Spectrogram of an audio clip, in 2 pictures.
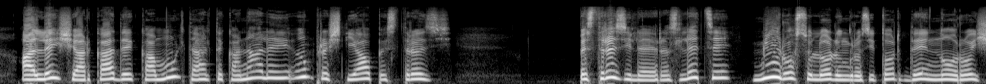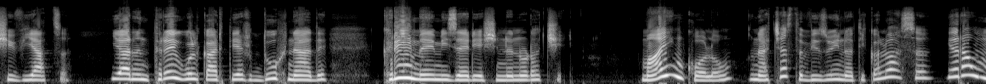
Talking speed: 115 wpm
